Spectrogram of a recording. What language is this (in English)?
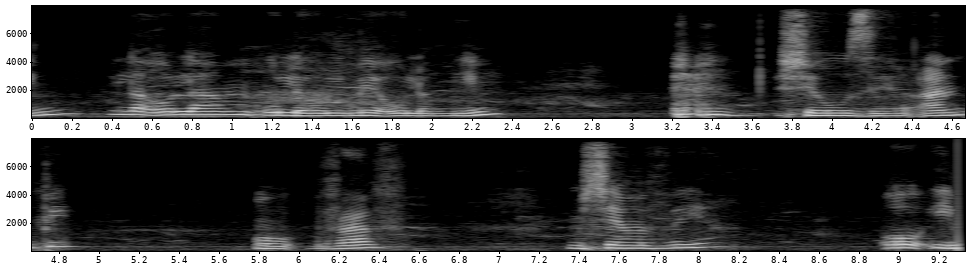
Hebrew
